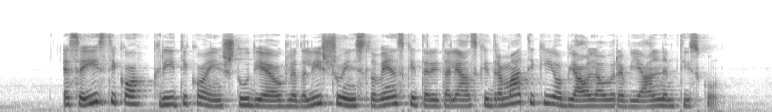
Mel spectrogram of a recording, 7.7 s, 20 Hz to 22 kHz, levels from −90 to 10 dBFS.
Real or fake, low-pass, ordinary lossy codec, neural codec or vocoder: real; 7.2 kHz; none; none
